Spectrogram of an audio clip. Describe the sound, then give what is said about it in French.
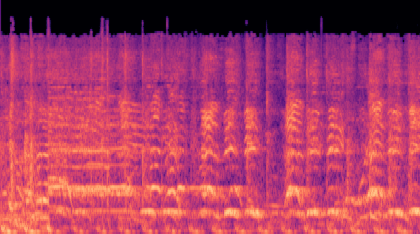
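Footballers give a player an ovation in the Paris dressing room with loud, rhythmic chanting and cheering from many voices, repeated in bursts that rise and fall in level. “mais on préfère clairement écouter l'ovation qu'il a reçue dans le vestiaire parisien.”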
